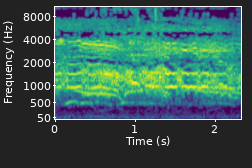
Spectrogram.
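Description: Basketball player Iggy gives his trademark scream during a basketball game, loud and continuous, his voice harsh and clipped with heavy distortion from over-modulation, filling the whole short stretch without pause.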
